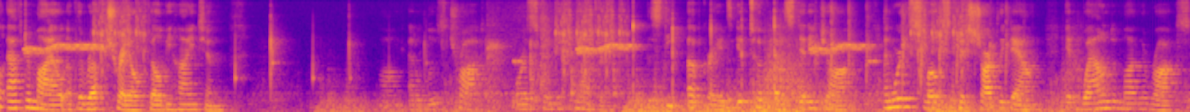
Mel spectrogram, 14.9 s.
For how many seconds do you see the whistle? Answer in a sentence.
You can hear the whistle for 3 seconds altogether.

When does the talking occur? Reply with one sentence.
You can hear the talking from 0.0 to 2.8 s and from 4.8 to 14.8 s.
